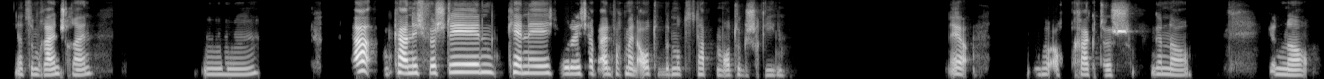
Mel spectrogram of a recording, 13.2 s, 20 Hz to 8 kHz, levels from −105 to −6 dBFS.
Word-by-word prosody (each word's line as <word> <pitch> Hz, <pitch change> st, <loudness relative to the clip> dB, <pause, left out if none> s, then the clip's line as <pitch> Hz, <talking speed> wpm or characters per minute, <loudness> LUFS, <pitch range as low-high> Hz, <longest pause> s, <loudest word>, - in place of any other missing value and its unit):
Ja, -, -, -8 dB
zum 210 Hz, 0 st, -10 dB
Reinschreien. 200 Hz, +2 st, -1 dB, 1.1 s
Mhm. 215 Hz, +3 st, -10 dB, 0.9 s
Ah, -, -, +10 dB, 0.2 s
kann 260 Hz, -3 st, +7 dB
ich 265 Hz, -, 0 dB
verstehen, 295 Hz, +2 st, +5 dB
kenne 260 Hz, -2 st, +1 dB
ich 265 Hz, -, -8 dB
oder 235 Hz, 0 st, -1 dB
ich 240 Hz, +1 st, -4 dB
habe 240 Hz, -, -5 dB
einfach 225 Hz, +1 st, -1 dB
mein 220 Hz, -, -3 dB
Auto 230 Hz, -, -2 dB
benutzt 215 Hz, +1 st, -12 dB
und -, -, -7 dB
habe 205 Hz, 0 st, -7 dB
im 190 Hz, 0 st, -11 dB
Auto 195 Hz, +2 st, -8 dB
geschrien. 185 Hz, -1 st, -10 dB, 1.6 s
Ja, -, -, -2 dB, 0.8 s
auch -, -, -8 dB
praktisch, 205 Hz, -, +1 dB, 0.2 s
genau. 205 Hz, -4 st, -7 dB, 0.8 s
Genau. 190 Hz, -3 st, -4 dB
220 Hz, 120 wpm, -23 LUFS, 205-260 Hz, 1.6 s, Ah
